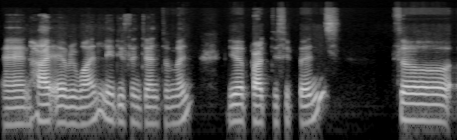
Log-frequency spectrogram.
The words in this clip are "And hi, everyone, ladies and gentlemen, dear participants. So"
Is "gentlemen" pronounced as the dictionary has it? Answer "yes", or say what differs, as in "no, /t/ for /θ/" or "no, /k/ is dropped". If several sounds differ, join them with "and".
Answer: yes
